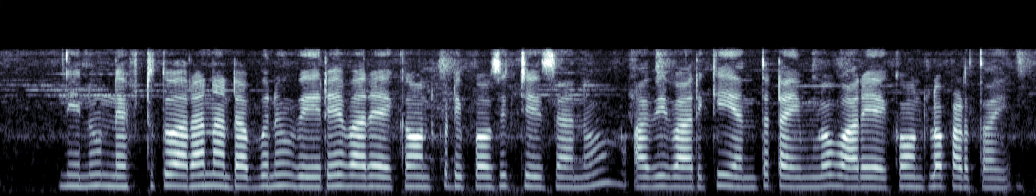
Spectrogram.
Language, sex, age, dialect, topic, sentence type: Telugu, female, 18-24, Utterandhra, banking, question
